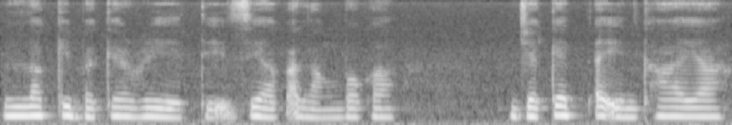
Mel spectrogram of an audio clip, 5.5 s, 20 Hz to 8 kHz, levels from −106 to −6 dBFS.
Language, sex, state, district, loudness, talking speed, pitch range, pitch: Mizo, female, Mizoram, Aizawl, -18 LUFS, 130 wpm, 155-170 Hz, 160 Hz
